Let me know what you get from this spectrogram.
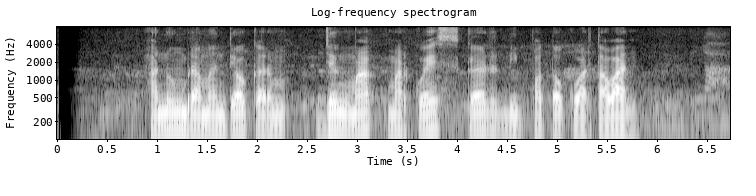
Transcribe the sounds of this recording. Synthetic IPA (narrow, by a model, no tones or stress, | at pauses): hanuŋbɾamant̪iɔkrd͡ʒɨŋmak̚markuɛskərdipɔt̪ɔkuwart̪awan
